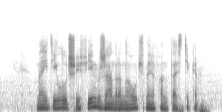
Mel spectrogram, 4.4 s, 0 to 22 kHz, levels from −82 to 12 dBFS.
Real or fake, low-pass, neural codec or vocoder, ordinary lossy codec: fake; 7.2 kHz; codec, 16 kHz, 0.7 kbps, FocalCodec; Opus, 24 kbps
